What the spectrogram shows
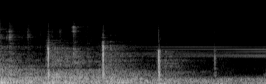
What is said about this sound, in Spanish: El sonido de unas pisadas lo interrumpieron. Sonaban como si provinieran de las escaleras, detrás de aquella puerta metálica.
